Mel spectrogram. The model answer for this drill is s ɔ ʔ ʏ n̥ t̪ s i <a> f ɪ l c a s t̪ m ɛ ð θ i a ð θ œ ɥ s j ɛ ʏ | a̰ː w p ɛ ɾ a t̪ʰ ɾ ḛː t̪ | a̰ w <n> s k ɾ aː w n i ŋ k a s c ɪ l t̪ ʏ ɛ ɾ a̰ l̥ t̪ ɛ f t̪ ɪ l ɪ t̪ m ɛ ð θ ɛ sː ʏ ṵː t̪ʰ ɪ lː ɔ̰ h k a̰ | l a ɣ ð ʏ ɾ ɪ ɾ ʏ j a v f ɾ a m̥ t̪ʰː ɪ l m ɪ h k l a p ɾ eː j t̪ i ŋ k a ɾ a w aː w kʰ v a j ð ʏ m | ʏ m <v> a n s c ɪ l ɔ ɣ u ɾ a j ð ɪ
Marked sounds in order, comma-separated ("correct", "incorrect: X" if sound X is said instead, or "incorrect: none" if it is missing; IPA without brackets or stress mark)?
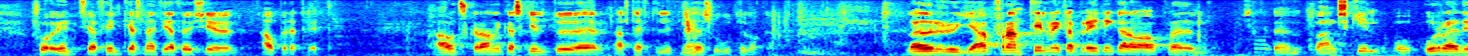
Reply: correct, correct, correct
